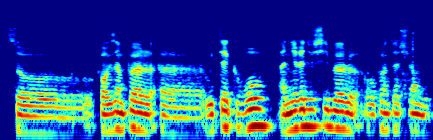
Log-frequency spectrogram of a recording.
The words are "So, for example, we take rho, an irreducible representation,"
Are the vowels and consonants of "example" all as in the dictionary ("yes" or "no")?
no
